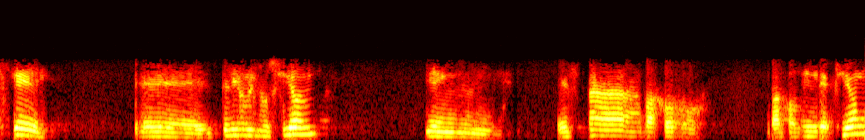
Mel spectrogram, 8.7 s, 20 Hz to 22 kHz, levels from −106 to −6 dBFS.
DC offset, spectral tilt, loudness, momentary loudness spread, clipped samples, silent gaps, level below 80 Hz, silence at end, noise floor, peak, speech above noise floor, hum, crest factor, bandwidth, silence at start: under 0.1%; -7.5 dB/octave; -22 LUFS; 14 LU; under 0.1%; none; -64 dBFS; 0 s; -79 dBFS; -2 dBFS; 58 dB; none; 20 dB; 3.7 kHz; 0.15 s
